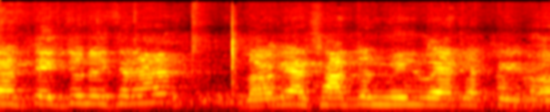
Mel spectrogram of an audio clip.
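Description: Soft pigeon coos repeat through the clip, close by, with a person talking over them, at a pigeon club racing tournament.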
